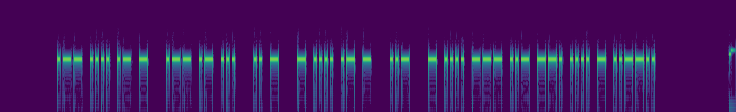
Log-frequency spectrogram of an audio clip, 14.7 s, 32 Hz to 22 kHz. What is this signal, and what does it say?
Morse code, heard as a keyed tone, about 22 wpm, 700 Hz. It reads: WHAT WAS IT THAT U THOUGHT?
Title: Sentences from Top 300 Words and Abbreviations 22wpm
